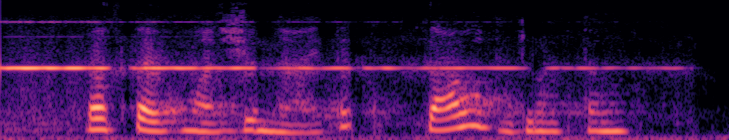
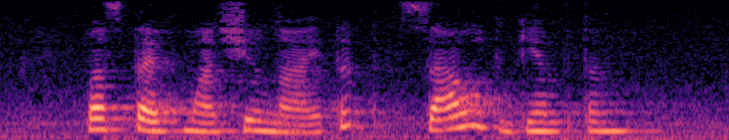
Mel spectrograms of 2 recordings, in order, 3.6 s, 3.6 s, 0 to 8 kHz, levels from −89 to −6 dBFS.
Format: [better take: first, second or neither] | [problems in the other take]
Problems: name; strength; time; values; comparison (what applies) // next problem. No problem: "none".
second | noise reduction (neural diffusion model UNIVERSE++)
